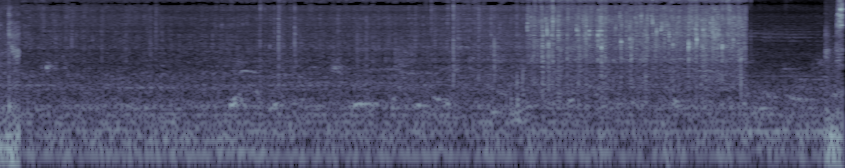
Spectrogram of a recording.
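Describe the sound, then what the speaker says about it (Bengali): Pieces of chicken coated in cornflour sizzling in hot oil, a steady crackling fry that swells louder partway through before cutting off, close to the pan. "মেখে কর্নফ্লাওয়ার দিয়ে কোট করে ফ্রাই করে নিব।"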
